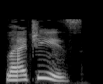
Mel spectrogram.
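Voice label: "lychees", British English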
